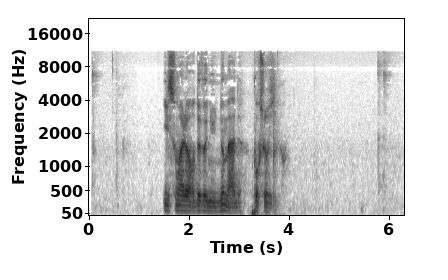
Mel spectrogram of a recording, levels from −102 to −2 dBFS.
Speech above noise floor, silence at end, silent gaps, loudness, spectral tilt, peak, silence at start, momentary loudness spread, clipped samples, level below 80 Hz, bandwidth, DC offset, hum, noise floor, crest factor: 49 dB; 0.4 s; none; -21 LUFS; -3 dB/octave; -4 dBFS; 0.05 s; 15 LU; under 0.1%; -46 dBFS; 11.5 kHz; under 0.1%; none; -70 dBFS; 22 dB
